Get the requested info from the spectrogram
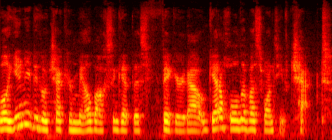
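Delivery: mock snide, very snarky customer-service voice. Recounting what a rude UPS phone rep said to her, mocking a snarky rep. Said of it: "in a very snarky tone".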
